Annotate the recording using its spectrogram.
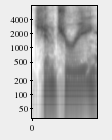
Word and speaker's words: chimichurri: And I know Dan's listening, though, and hopefully he's not writing while he's driving, because we're going to make a chimichurri sauce this weekend? Is that how you say it? Chimichurri? – Yeah, chimichurri sauce.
